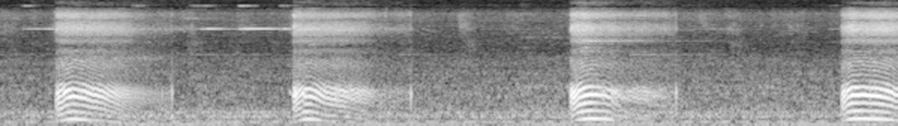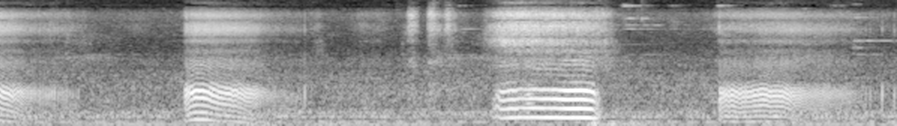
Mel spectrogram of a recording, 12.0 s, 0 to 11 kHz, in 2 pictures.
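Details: 1-month-old baby snoring; soft squeaky snoring sounds with each breath, roughly 35 a minute, in a quiet room: infant snoring.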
